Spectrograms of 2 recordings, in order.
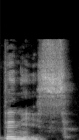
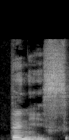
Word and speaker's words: tennis: Le ski, le ski, le tennis, tennis, be careful that here we do pronounce the S at the end. Le tennis, le vélo, and le volleyball, le volleyball.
